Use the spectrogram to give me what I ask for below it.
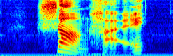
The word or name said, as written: shanghai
